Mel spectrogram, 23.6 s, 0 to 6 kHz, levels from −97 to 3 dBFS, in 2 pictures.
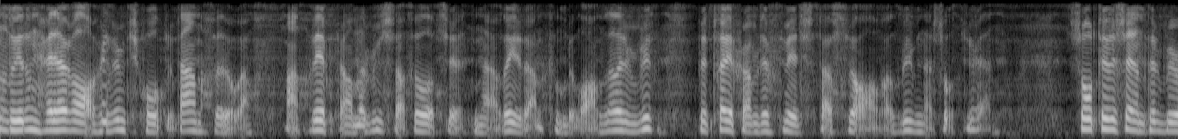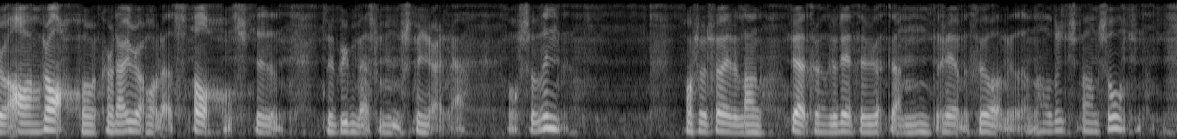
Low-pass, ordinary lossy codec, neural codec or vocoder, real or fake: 5.4 kHz; MP3, 48 kbps; autoencoder, 44.1 kHz, a latent of 192 numbers a frame, MeloTTS; fake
